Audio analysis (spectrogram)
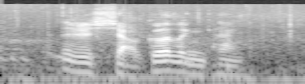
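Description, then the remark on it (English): Pigeons coo in a small cage on the tin roof of a brick home in China, in a few short, rolling calls that rise and fall over a couple of seconds, with a steady low hum underneath. “Then he opens the door to a small cage, crouches low, and begins shooing out his birds.”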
